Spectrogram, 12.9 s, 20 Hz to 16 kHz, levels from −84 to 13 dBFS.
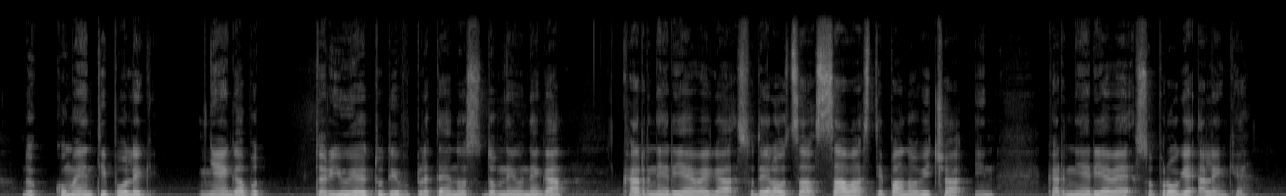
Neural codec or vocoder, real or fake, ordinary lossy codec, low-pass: none; real; none; 14.4 kHz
